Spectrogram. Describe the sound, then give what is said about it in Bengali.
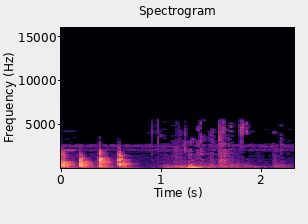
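Four quick, sharp knocks on a room door sound in a tight rhythm at the start, then give way to faint, low background sounds. “দাদা হঠাৎ ঘরের দরজায় টোকা দিলেন।”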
